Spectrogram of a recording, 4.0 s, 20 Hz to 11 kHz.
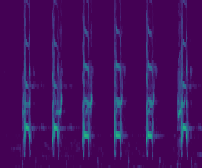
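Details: Grey francolin calling: six loud, harsh, squawky notes in a steady series, one roughly every 0.65 seconds, each a short burst with a bright ringing core, over a silent background.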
